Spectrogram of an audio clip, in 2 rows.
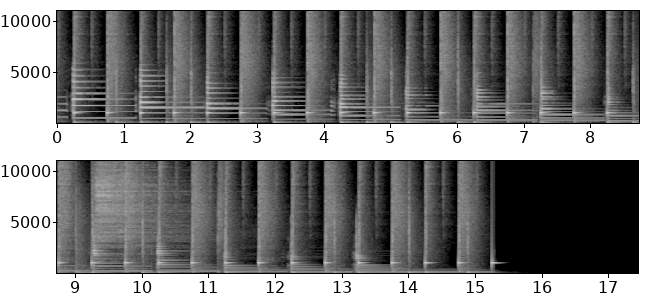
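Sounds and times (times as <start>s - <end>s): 
music in A Phrygian mode at 120 bpm: 0.0s - 15.3s.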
